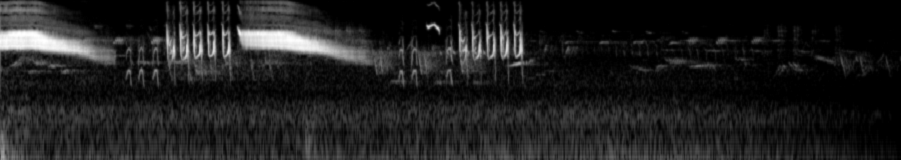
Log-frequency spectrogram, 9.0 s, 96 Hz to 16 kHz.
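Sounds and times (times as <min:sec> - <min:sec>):
European greenfinch Chloris chloris nasal wheeze and rattling trills: 0:00.0 - 0:05.3.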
